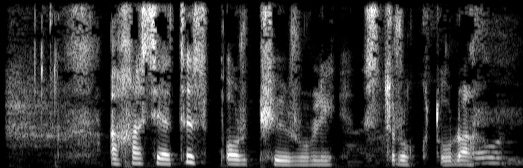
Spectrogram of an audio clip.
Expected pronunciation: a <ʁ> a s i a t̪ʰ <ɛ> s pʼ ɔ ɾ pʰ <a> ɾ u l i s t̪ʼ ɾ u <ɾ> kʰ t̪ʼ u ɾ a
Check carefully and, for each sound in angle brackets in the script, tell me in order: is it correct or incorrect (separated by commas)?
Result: incorrect, correct, incorrect, incorrect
